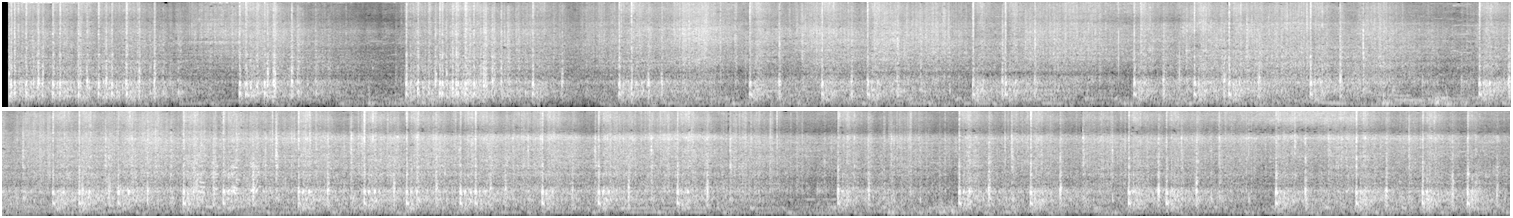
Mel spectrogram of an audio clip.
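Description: Fireworks bursting and crackling in a dense, continuous barrage of irregular bangs, heard from inside a car, so the sound is dull with little treble.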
